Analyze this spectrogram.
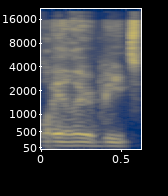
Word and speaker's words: Euler Beats: It really started with Euler Beats, or it looks like Euler Beats, but I think the correct pronunciation from the devs there is Euler Beats.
